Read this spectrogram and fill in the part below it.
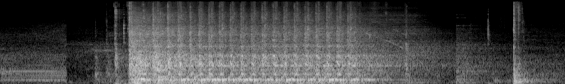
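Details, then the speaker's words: Ford Mk2 Escort custom restoration: starter churns the engine steadily but it never catches. Cranks without starting; the fuel pump was found to switch off while cranking. "and it won't start again. So, I went back to my programming just in case. No, still wouldn't start."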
